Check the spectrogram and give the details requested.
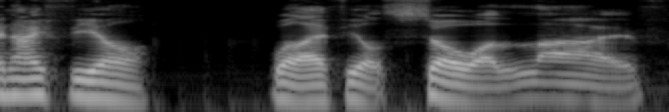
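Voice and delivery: put-on sigh. Recapping a scene and acting out what he says, imitating a sigh. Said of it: "Then he sighs, saying".

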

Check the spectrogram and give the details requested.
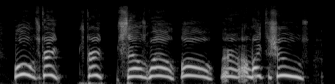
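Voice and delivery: squeaky, very high-pitched cartoon voice. Mocking what people say: Mickey Mouse-like voice. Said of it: "Why you sound like Mickey Mouse right now?".

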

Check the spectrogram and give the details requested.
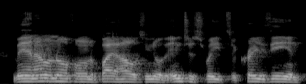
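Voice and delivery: plain

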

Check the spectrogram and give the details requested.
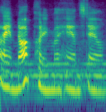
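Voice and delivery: ordinary talk, nothing marked

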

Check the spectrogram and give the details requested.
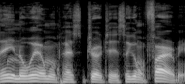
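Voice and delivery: mock fast, slurred, run-together speech. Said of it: "everything runs together. It's like an auctioneer".

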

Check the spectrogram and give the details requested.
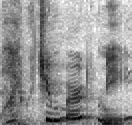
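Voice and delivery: high, hushed, eerie ghostly voice.

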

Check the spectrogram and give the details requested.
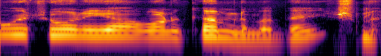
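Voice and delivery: very high-pitched put-on voice. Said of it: "I have to talk very softly to get that Herbert".

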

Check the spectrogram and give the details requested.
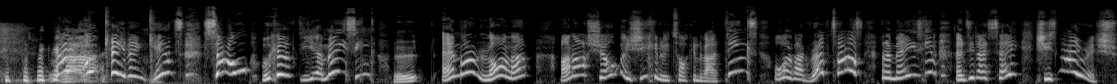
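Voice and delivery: squeaky voice with wide pitch swings. A podcast host introduces the guest to the kids, in a Mickey Mouse voice. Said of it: "tempted to introduce the guest as Mickey Mouse".

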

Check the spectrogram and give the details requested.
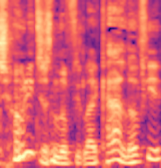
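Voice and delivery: put-on goofy, weird girly comedy voice, swooping pitch. Doing a comedy bit, speak in a weird comedy girl voice. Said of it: "Into that weird voice".

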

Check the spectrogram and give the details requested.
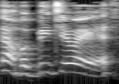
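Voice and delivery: playful teasing tone. Retelling what her date said while chatting on a date, retelling a joking remark. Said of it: "he said it joking".

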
